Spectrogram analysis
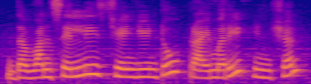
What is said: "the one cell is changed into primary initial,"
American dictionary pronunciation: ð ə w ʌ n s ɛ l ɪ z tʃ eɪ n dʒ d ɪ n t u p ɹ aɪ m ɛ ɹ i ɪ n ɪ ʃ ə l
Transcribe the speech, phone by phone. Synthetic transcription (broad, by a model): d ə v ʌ n s ɛ l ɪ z tʃ eɪ n dʒ ɪ n t u p ɹ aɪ m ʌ ɹ i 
